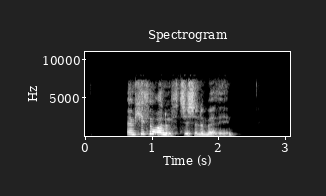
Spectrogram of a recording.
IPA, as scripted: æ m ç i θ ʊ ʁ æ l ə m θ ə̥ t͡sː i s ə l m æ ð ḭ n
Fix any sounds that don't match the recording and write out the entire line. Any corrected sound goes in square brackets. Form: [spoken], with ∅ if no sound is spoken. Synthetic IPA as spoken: æ m ç i θ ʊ ʁ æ l ə m θ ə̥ t͡sː i s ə l m æ ð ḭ n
